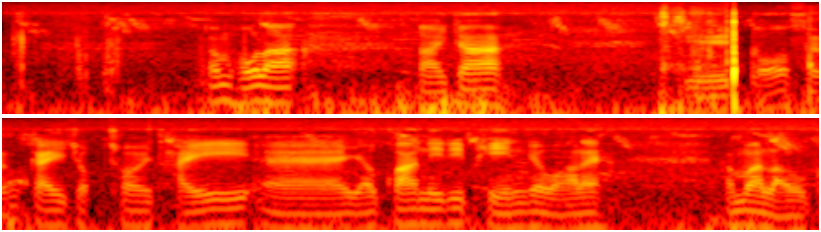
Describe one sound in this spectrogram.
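A man talks with animation close to the microphone.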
